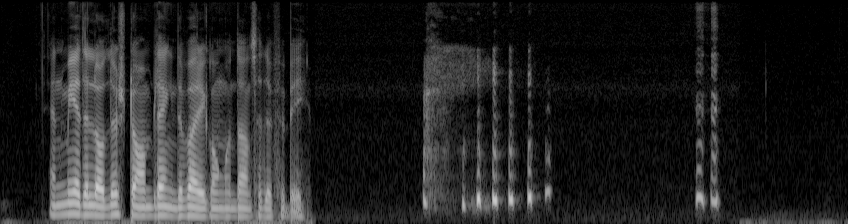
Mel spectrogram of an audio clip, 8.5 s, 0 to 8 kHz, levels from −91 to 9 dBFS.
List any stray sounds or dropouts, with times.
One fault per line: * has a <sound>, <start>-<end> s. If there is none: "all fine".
* has a laugh, 4.2-5.5 s
* has a laugh, 6.9-7.2 s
